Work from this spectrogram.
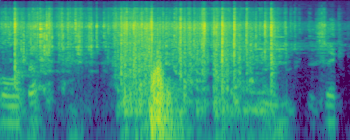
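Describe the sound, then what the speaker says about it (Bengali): Black-necked pigeons coo in low, throaty murmurs nearby, with a voice talking over them and some light tapping and shuffling in the background. "এটা হচ্ছে কালো গলা কবুতর"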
